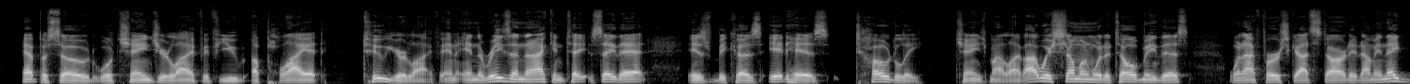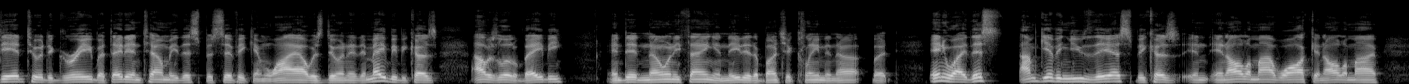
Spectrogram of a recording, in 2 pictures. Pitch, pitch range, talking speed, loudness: 105 Hz, 100-115 Hz, 215 wpm, -19 LUFS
